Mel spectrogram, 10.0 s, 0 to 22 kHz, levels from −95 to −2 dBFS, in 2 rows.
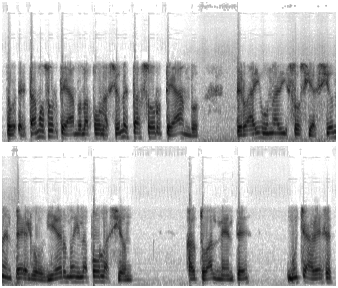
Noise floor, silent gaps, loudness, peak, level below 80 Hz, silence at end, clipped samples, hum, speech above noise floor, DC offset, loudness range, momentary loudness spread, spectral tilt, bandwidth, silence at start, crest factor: -54 dBFS; none; -14 LUFS; 0 dBFS; -50 dBFS; 0.1 s; under 0.1%; none; 40 dB; under 0.1%; 2 LU; 7 LU; -6.5 dB/octave; 8.6 kHz; 0.05 s; 14 dB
